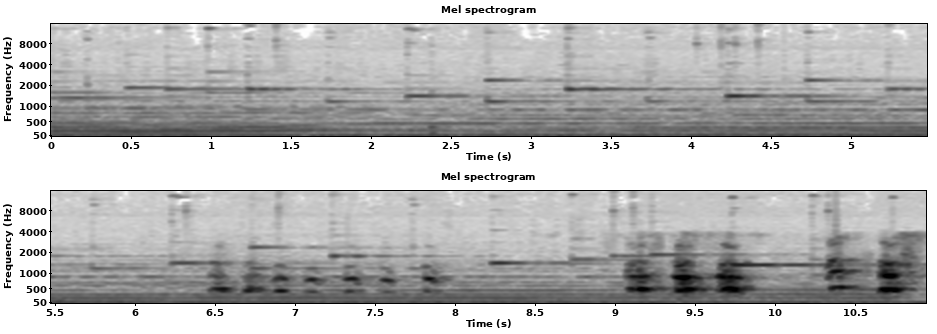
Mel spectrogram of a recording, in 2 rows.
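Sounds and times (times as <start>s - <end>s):
dogs barking loudly in a village neighborhood: 6.4s - 8.0s, 9.1s - 10.9s.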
